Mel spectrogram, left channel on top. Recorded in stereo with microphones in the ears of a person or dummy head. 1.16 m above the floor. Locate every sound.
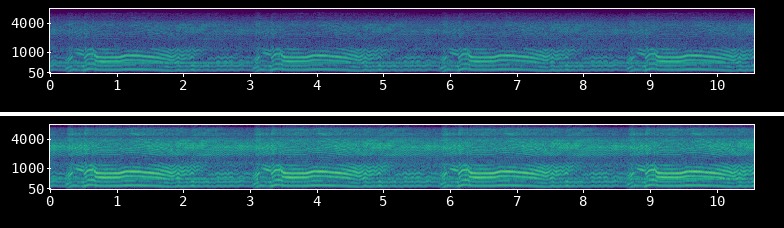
0.0 s a motorcycle: 60° right (ahead or behind)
